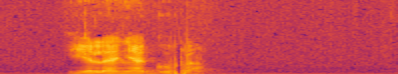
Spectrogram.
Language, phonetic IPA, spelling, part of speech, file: Polish, [jɛˈlɛ̃ɲa ˈɡura], Jelenia Góra, proper noun, Pl-Jelenia Góra.ogg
